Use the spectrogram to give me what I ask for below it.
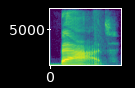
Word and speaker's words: bad: Today we're going to talk about the vowel pair bed, bad, right? Eh, ah. As you can hear, these are two different vowels, but they're often pronounced the same by non-native speakers.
